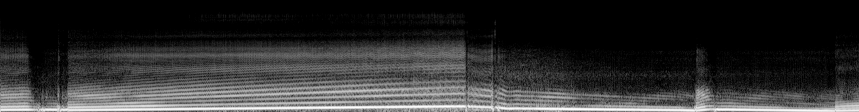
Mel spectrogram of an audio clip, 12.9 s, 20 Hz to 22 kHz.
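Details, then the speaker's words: 1999 Nissan Pulsar SSS N15, stock SR20DE with pod filter and aftermarket extractors: loud engine pulls up the revs, drops back, raspy edge with pops on lift-off; exhaust leak from cracked extractors. "there is a slight crack on the extractors, and it's causing an exhaust leak, and you can hear it when you're driving. It has a little bit of a like kind of sound to it, and yeah, it doesn't sound great."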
